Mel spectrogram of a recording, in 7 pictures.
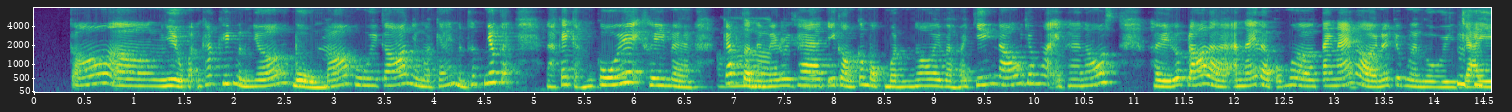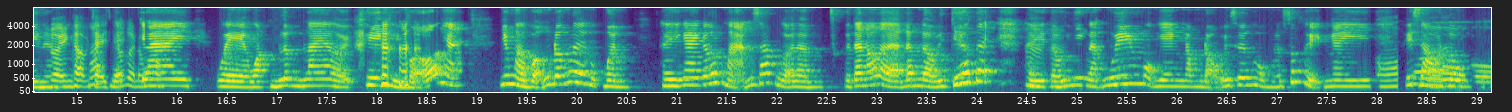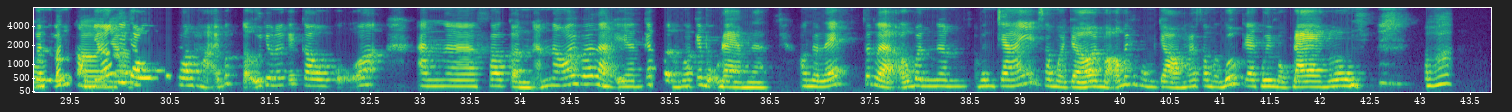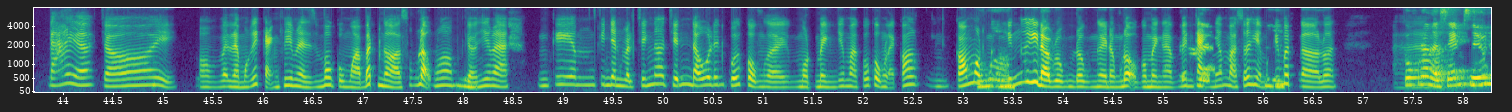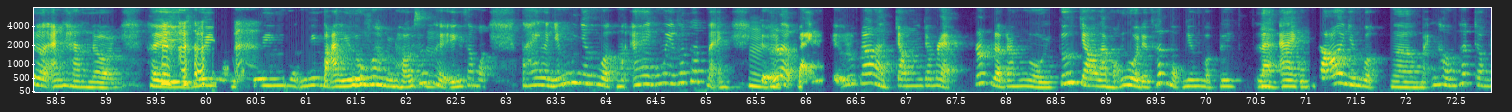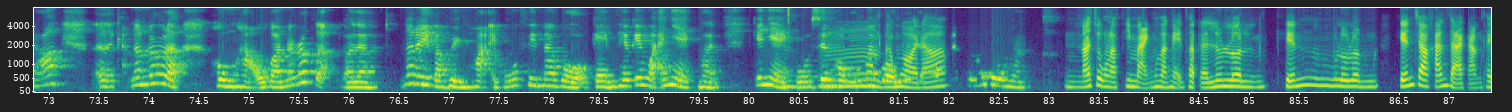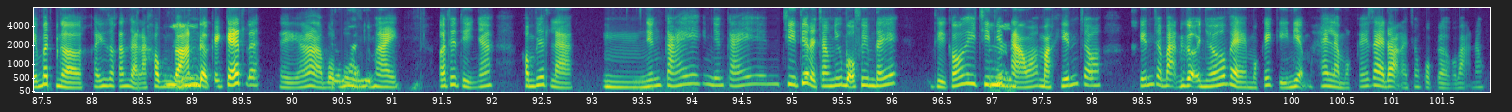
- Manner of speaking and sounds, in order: static; tapping; other background noise; chuckle; laugh; tsk; laughing while speaking: "chết"; in English: "On the left"; chuckle; distorted speech; other noise; laugh; unintelligible speech; laughing while speaking: "luôn, đồng đội"; tsk; unintelligible speech; laughing while speaking: "đấy"
- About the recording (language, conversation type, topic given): Vietnamese, podcast, Bạn cảm thấy thế nào khi xem lại một bộ phim cũ mà mình từng rất yêu thích?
